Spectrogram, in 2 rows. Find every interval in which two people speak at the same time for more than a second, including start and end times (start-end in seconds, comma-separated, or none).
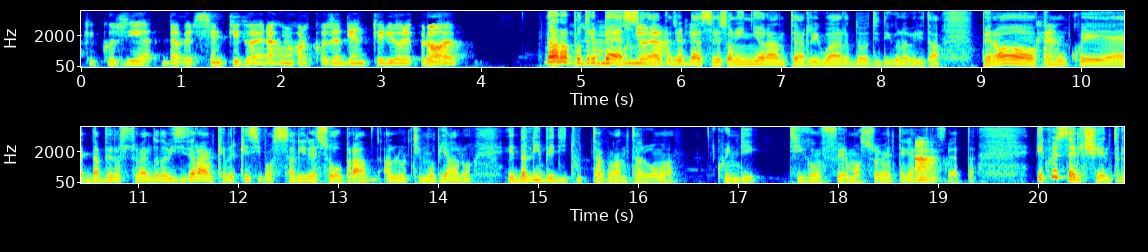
4.7-6.3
